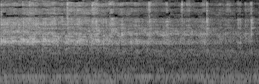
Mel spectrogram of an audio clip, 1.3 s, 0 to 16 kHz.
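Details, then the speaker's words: Old serpentine belt tensioner removed from a 2013 Chevrolet Equinox and spun by hand: a dry, fast rattle with a thin steady high ring. Its squeaking had been worsening since September; the bearing is worn out. "it was making a little bit of noise. Bearings going out of it. That's what's making that noise."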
